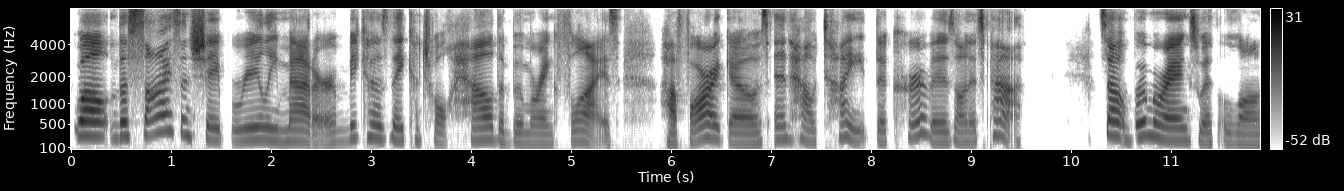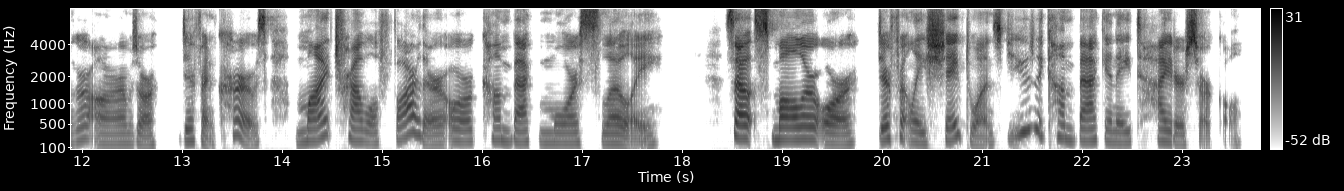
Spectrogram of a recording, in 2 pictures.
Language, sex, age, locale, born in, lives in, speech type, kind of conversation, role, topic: English, female, 50-54, en-US, Philippines, United States, read, expert-assistant, expert, How does a boomerang return to the thrower?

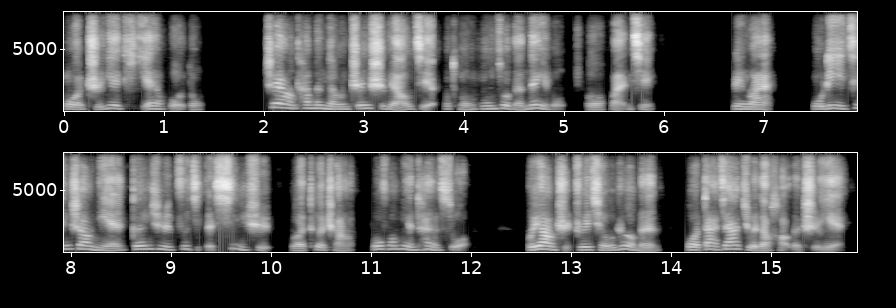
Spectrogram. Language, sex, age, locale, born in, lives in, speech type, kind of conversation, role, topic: Chinese, female, 40-44, zh-CN, China, United States, read, expert-assistant, expert, 怎样帮助青少年树立正确的职业观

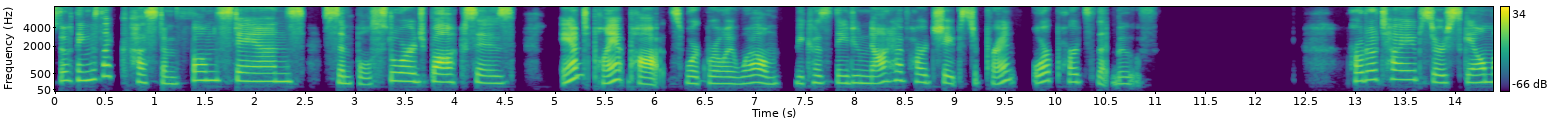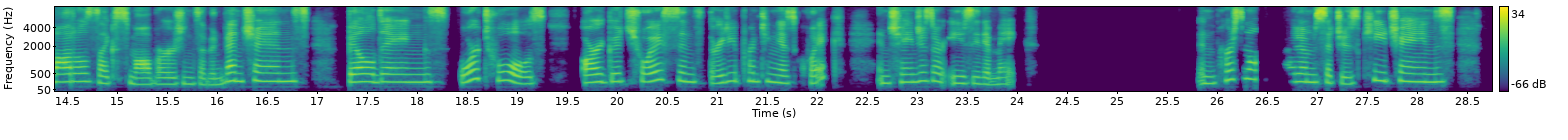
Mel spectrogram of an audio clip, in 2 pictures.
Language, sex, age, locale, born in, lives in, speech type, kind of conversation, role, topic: English, female, 25-29, en-US, United States, United States, read, expert-assistant, expert, What should beginners know about 3D printing?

